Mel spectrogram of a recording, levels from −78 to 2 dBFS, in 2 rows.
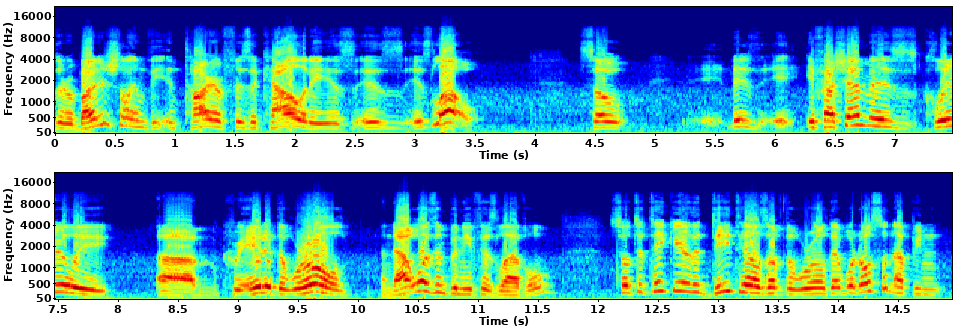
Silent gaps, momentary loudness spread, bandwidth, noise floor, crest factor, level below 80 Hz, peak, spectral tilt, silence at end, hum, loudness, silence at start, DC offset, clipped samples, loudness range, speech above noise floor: none; 11 LU; 11.5 kHz; -42 dBFS; 10 dB; -42 dBFS; 0 dBFS; -5 dB/octave; 0.1 s; none; -10 LUFS; 0 s; 1%; 1%; 5 LU; 32 dB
